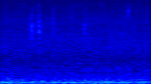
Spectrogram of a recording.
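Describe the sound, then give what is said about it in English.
Steady, hissing rain from a massive storm pours down with a deep low rumble beneath it and a few sharper drop-like ticks, fairly soft and continuous with no voices. “There's a massive storm.”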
